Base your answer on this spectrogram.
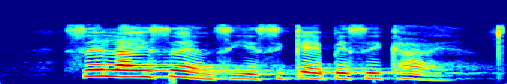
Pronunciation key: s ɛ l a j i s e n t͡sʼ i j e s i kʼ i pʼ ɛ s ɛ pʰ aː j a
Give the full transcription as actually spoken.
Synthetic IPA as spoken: s ɛ l a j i s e n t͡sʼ i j e s i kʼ ɛ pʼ ɛ s ɛ kʰ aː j a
